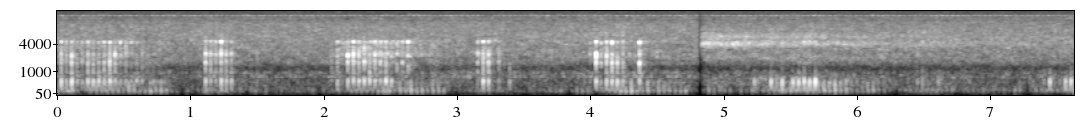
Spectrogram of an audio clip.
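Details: Domestic female cat purring loudly during a morning nap, the rumbling purr rising and falling in bursts roughly once a second with each breath, quiet room.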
